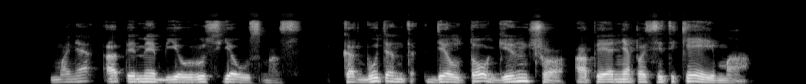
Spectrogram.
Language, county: Lithuanian, Kaunas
